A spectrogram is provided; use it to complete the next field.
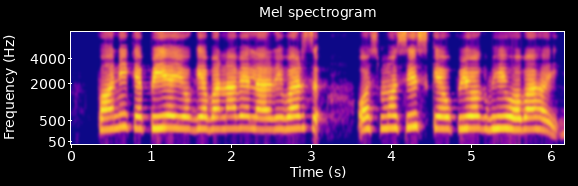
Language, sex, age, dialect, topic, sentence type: Magahi, female, 25-30, Western, agriculture, statement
